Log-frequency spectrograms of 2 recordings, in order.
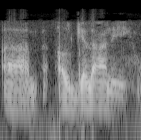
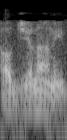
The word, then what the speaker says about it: Al-Jilani: And that's represented by one of the great savants of Sufism, Al-Gilani, or Al-Jilani, depending on your pronunciation.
